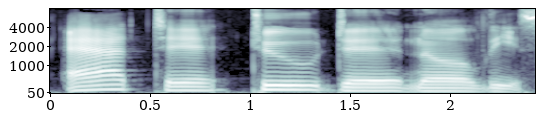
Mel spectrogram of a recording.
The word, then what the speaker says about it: attitudinally: How many syllables does that have? Attitudinally. Six syllables. That's a lot. The etymology says this is from attitude plus the suffix I-N-A-L, inal, as in aptitudinal.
